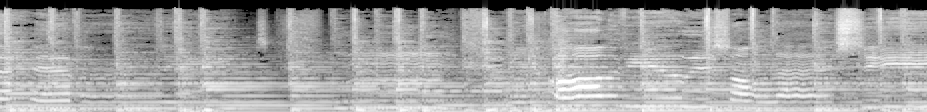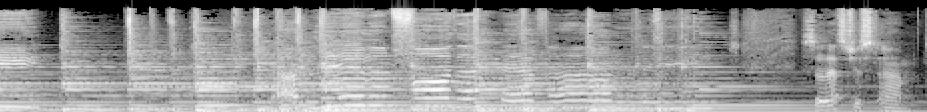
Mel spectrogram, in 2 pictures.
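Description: Steel-string acoustic guitar, capoed at the second fret, strummed through the chorus chords of a worship song, with a man's voice singing the melody over it. The strumming eases and the last chord rings out near the end.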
